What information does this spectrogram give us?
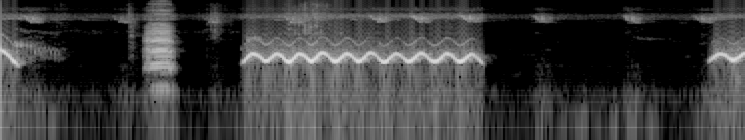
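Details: Shrill call of a common hill myna at morning, played to train captive mynas: a falling screech, a harsh burst, then nearly two seconds of rapid wavering whistling, followed by another brief whistle.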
